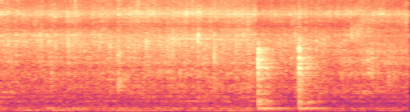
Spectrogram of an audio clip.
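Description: Cauliflower and potatoes frying in a pan as poppy seed is added, giving a moderate sizzle with stirring and two sharp utensil clatters close together near the end.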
